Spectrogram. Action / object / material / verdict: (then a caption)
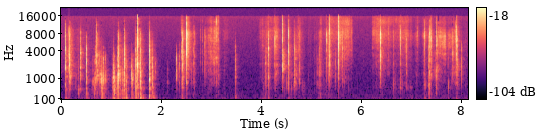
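scrape / glossy paper magazine / glossy paper / none. Long nails tap and scratch on an open, water-damaged glossy paper fashion magazine, and a page is turned. Quiet, bright crinkling and crackling comes in dense bursts of quick, dry ticks, with short near-silent pauses around the two- and six-second marks.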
